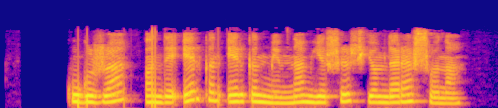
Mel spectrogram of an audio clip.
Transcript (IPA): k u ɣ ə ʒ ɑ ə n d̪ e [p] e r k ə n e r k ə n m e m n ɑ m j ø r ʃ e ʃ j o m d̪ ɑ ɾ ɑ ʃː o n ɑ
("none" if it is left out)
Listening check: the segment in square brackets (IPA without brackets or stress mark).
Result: ʔ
